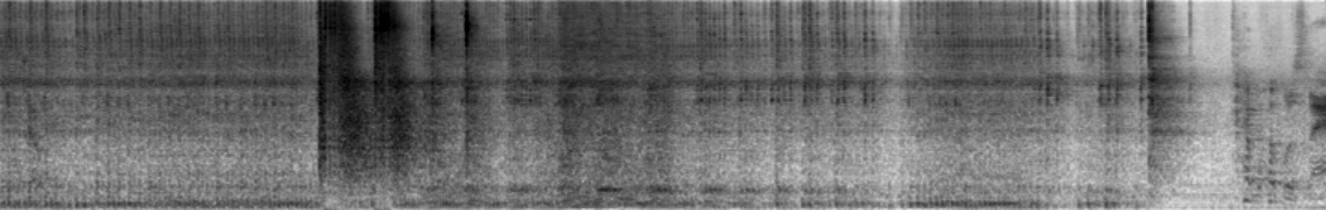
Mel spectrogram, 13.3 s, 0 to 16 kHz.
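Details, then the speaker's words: 125cc mini ATV after a new 70-150cc carburetor install and exhaust modification, revving: loud single-cylinder note with sharp irregular pops and thumps, sounds like backfiring through the carburetor; runs better, valve adjustment still planned. "sounds like it's backfiring through the carburetor feels better"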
